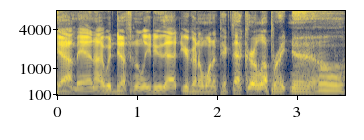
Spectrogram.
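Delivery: absurd, goofy, hammed-up monster voice. Describing a cartoon monster, then doing its ridiculous voice. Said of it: "talks in this, like, ridiculous voice all the time".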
